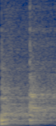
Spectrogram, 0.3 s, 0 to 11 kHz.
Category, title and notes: Music > Solo percussion
Snare Processed - Oneshot 200 - 14 by 6.5 inch Brass Ludwig
snaredrum, perc, fx, brass, rim, rimshot, acoustic, drumkit, hits, snare, realdrum, drums, roll, drum, sfx, snares, flam, beat, percussion, rimshots, reverb, kit, realdrums, crack, processed, hit, ludwig, oneshot, snareroll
